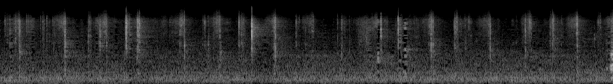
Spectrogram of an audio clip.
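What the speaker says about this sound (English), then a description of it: "I'm going to flip 1, 2, 3 extra cards for my attack." Playing cards from a Transformers TCG deck flipped and shuffled on a table, giving a run of soft, crisp papery flicks and snaps at an irregular quick pace, close up with no talking.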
